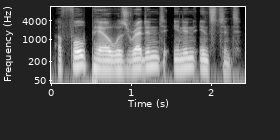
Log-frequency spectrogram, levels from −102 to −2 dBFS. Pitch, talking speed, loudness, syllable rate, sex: 115 Hz, 195 wpm, -17 LUFS, 4.9 syllables/s, male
